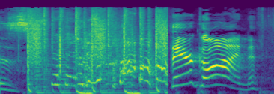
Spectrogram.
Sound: electronic dance music; laughing

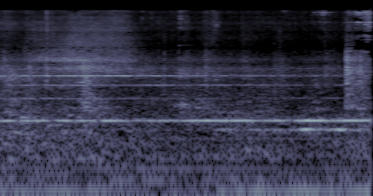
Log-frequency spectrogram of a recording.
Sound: calm music; crowd shushing

